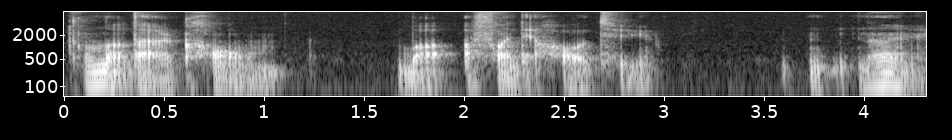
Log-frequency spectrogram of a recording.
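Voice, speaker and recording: A man's voice: extremely low pitch, lively intonation, a little slow, gravelly. A man vlogging a personal video diary, talking in a reflective, rambling way and questioning himself as he goes.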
